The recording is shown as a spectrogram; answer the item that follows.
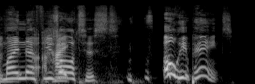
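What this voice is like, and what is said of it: Posh upper-class British accent. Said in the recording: “super high-class British people ... making fun of the British accent”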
